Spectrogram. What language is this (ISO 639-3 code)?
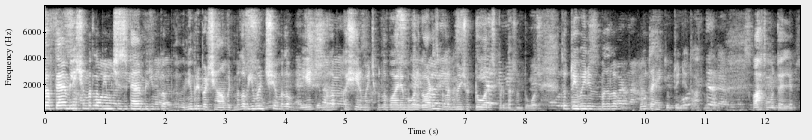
kas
